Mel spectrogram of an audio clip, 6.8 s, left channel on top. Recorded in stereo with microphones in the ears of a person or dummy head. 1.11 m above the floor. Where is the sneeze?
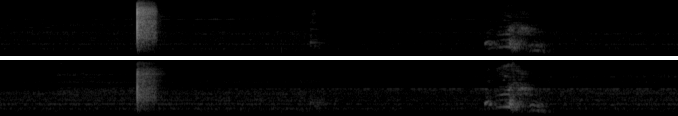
80° right, 4.5 m.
